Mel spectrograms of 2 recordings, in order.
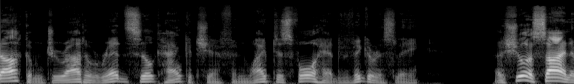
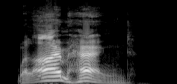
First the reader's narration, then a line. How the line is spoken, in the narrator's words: Headland exclaimed loudly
